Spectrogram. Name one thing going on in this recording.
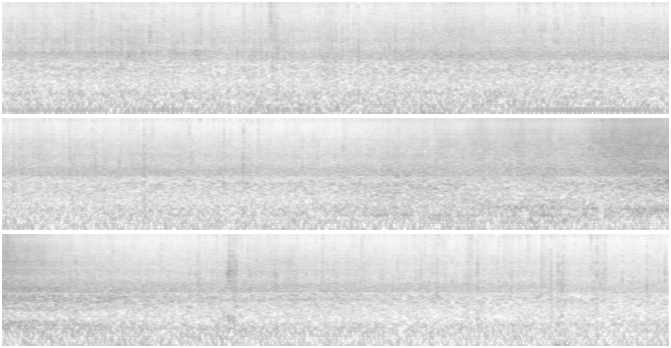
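Traffic hums steadily along a wet city street at night.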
